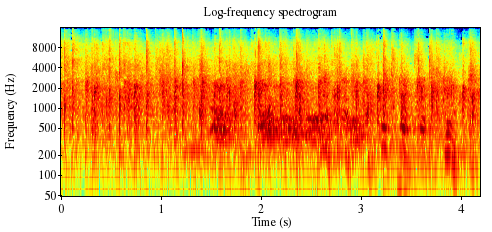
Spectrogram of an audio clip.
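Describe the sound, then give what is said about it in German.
Audience applause as a guest walks onto the stage at a live show. Dense, lively clapping runs throughout, with voices talking over it. “der kann einfach jetzt zu uns auf die Bühne kommen. Applaus!”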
